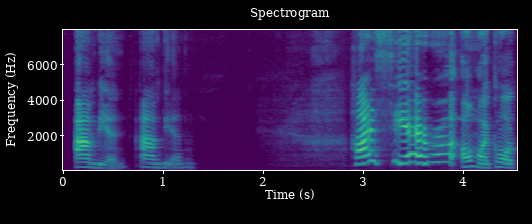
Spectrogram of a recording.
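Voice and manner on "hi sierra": very high, loud voice crack. Greeting sierra after choosing some music, voice cracking. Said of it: "my voice broke".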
